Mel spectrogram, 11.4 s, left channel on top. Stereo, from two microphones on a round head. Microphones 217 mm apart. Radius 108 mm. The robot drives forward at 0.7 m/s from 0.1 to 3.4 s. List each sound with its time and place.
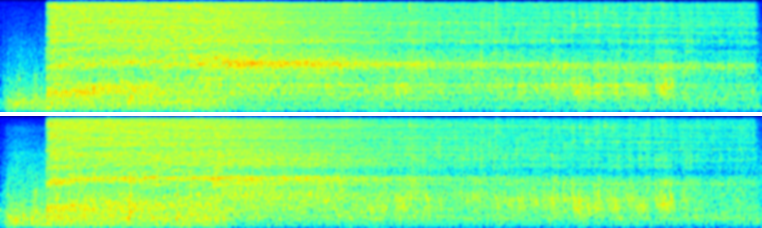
0.7 s boiling: 35° right (ahead or behind), 2.5 m; by 11.3 s 20° right (ahead or behind), 4 m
